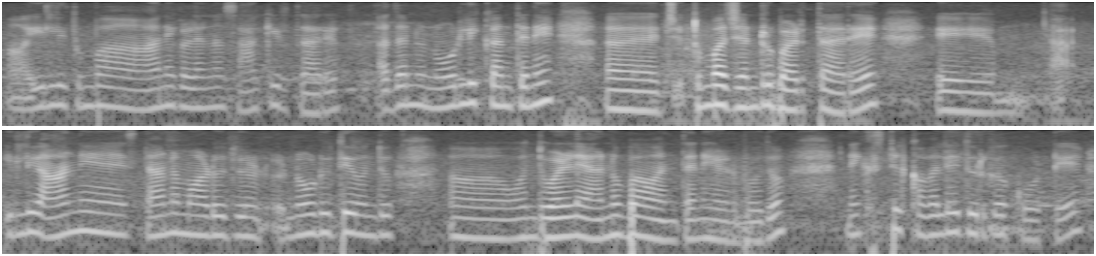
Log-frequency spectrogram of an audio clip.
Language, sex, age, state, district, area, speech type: Kannada, female, 18-30, Karnataka, Shimoga, rural, spontaneous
